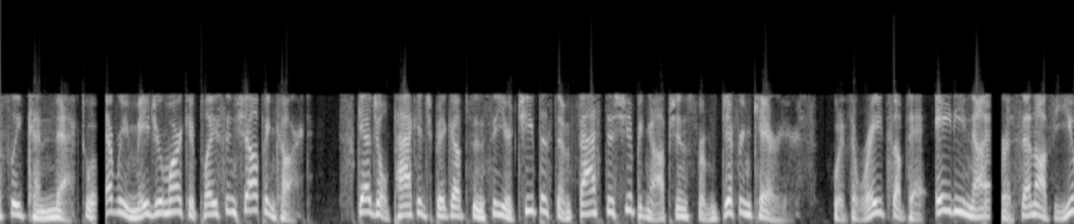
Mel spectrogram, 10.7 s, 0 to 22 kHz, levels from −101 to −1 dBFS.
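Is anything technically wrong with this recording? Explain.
Yes, there's packet loss with pitch repetition. At 0.92–1.06 s, just before "every major marketplace and", about 140 ms drops out. After "rates up to", 9.82–10.14 s loses 240 ms in scattered bits, the longest run 160 ms. Each time the receiver loops the last pitch period, giving a brief buzzy hold that fades to silence before the sound returns.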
